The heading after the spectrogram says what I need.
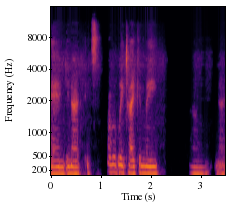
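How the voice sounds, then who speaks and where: A woman speaks with an Australian accent at a fairly slow pace. Her very deep, low voice stays monotone and flat. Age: 60s. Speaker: abuse survivor and advocate. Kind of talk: testimony. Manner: halting.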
